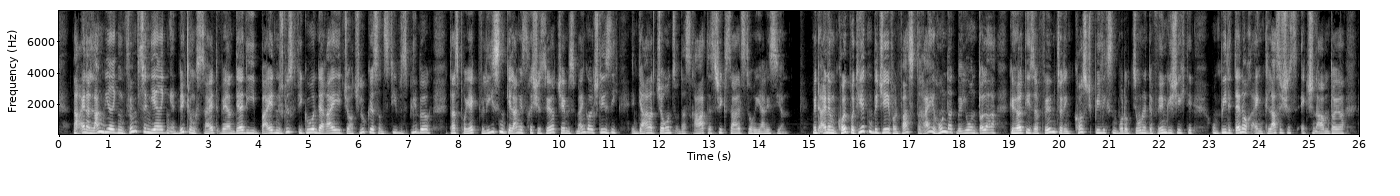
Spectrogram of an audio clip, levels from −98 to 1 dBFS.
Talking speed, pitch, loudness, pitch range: 135 wpm, 170 Hz, -20 LUFS, 145-195 Hz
